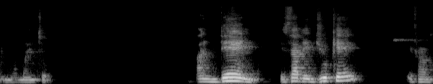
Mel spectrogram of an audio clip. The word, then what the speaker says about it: Ejuke: And then, is that Ejuke? If I'm pronouncing his name right? Yeah, the guy who came in. Yeah, Ejuke.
